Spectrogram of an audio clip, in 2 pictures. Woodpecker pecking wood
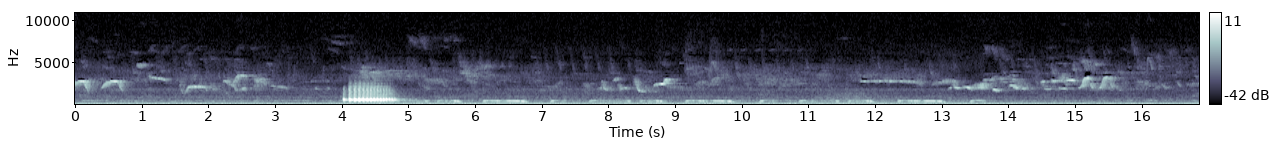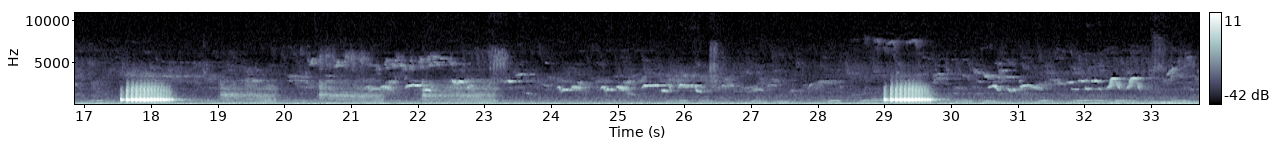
0:17.6 0:18.4, 0:29.0 0:29.8

